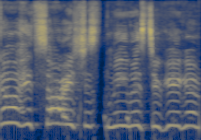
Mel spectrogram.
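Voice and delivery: high, hollered apology; acted high-pitched shout; mock scream. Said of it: "you just scream like".

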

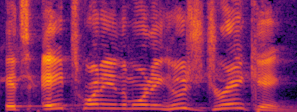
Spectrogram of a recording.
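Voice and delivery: high, loud call to the audience; rousing the crowd. Real, not acted. Host getting a morning screening audience's energy up, rousing shout. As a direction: shout it out to fire up the room.

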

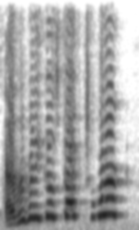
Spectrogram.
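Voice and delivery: put-on a boy who can't believe his ears; surprised teen boy. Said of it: "And he goes".

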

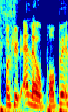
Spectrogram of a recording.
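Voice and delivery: a quick mock Jack Sparrow; Jack Sparrow accent. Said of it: "Jack Sparrow".

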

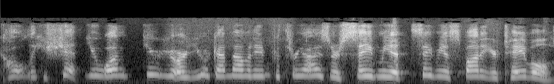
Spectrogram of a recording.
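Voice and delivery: hammed-up high-pitched excitement; Felix, excited. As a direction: act out a friend's thrilled text in a high voice. Acts out Felix's excited texts.

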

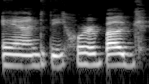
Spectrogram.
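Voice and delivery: usual speaking voice

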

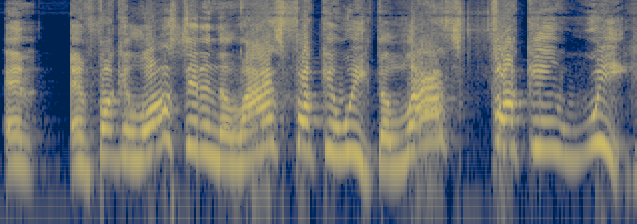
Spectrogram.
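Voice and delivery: high, loud exasperated rant, voice cracking upward; retold frantic yelling. Retelling to friends his rant at his wife, high furious yell. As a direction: scream it like you just blew the whole season. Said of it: "she heard me yelling".

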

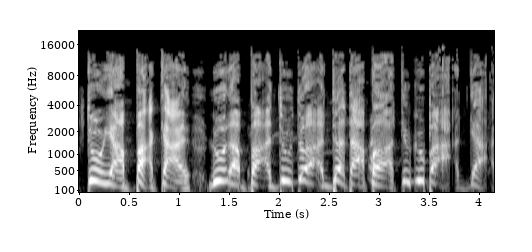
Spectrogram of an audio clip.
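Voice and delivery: hammed-up Jamaican gibberish; Jamaican patois impression. Comic mocking how Jamaican English sounds, Jamaican accent.

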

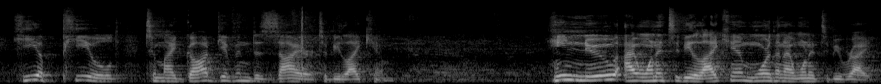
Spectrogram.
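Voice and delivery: normal talking voice

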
